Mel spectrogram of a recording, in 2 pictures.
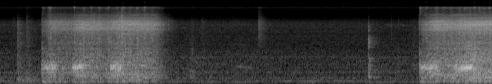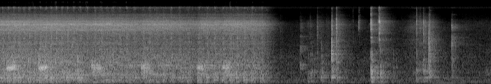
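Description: A sewing machine stitching tucks on a blouse, running in two bursts, the first short and the second longer and steady, with quiet handling clicks and fabric rustle in between.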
